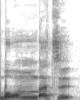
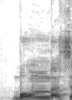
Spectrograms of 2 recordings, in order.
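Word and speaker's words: 門閥: 벌이야 문이 있으니까이 문벌이 뭐냐면 이게 문 벌인데 발음은 몸 바스 몸 바스 합니다 문 벌이라는 건 그까 집안 내내 그까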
